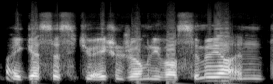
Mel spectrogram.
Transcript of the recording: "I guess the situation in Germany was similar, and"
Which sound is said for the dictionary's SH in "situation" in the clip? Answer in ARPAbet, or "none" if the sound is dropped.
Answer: none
